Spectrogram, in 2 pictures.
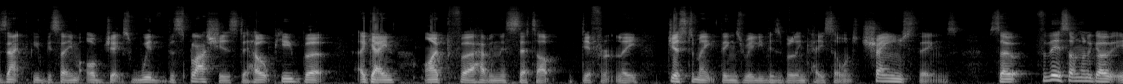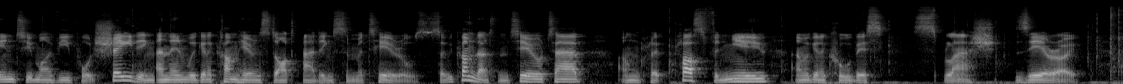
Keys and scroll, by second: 0.2 shift+d, 0.8 shift+d, 3.1 shift+d.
